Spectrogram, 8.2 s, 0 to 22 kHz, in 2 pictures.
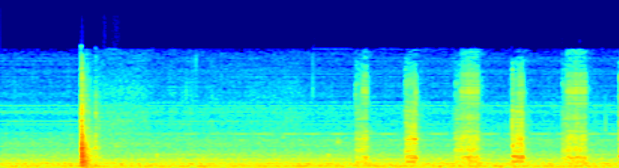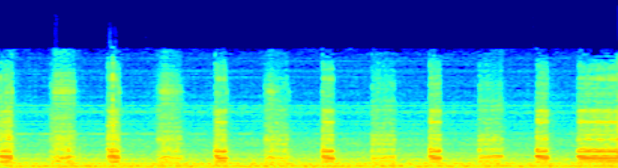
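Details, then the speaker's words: TEAC FD-505 combo drive, 5.25-inch drive B head seek test: short even buzzing seeks about every third of a second over spindle hum; slight noise but normal. "Okay, well, that head also appears to be moving okay, and like the 3.5, it also has some slight sound with it, but it doesn't sound too bad."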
